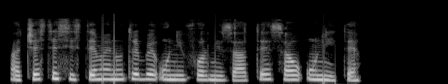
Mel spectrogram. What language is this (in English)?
Romanian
